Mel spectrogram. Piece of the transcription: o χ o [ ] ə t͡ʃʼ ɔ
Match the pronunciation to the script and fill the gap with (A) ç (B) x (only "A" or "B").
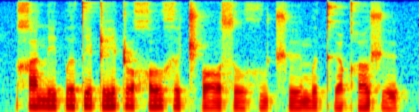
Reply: B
